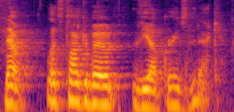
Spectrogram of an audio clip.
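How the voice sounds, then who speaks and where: A man's voice: a little high, steady tone, fairly quick, noisy background. A man casually walking through a card game deck, enthusiastic and rambling with many fillers, his voice still recovering from illness.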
